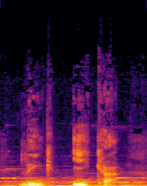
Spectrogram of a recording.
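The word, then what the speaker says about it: linguiça: laughs Portuguese national dish it's spelled linguica but it's pronounced link Ika probably I think this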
